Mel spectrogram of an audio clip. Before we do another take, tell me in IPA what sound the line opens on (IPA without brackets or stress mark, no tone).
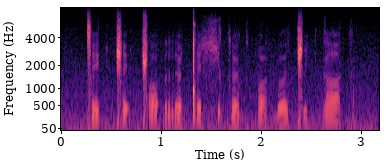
ǀ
